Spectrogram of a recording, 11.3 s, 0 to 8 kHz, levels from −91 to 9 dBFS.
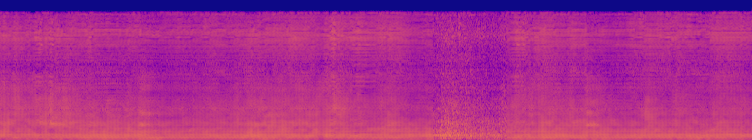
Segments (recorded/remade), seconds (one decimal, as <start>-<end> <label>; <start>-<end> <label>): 0.0-6.5 remade; 6.5-7.6 recorded; 7.6-11.3 remade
